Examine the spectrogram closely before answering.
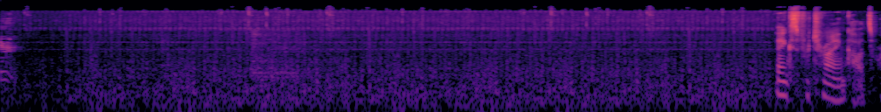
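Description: A hovering robot's thruster hums steadily.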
